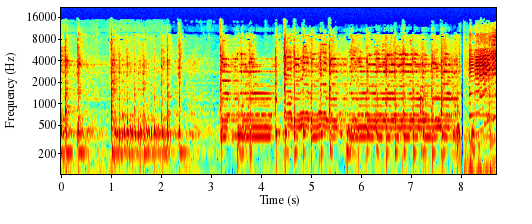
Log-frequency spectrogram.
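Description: Acoustic guitar being played: chords struck and left ringing, with the playing growing fuller and busier from about three seconds in.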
